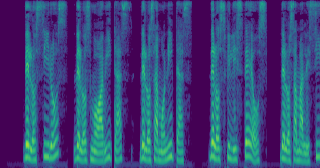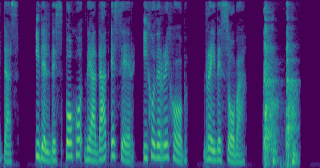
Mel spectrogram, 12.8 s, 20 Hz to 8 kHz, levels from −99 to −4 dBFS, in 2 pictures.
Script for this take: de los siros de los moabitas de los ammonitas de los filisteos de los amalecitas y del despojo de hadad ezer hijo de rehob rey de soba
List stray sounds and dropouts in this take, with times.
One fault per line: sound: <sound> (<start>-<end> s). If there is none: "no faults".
sound: cough (11.6-12.4 s)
